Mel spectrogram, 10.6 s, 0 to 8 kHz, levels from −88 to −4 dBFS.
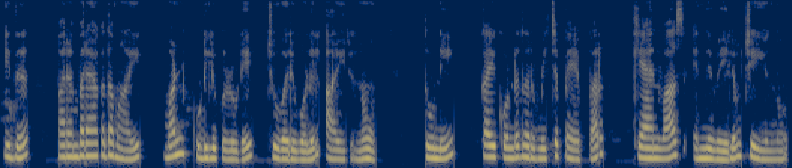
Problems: none marked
